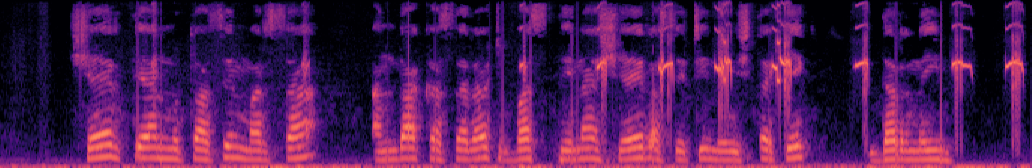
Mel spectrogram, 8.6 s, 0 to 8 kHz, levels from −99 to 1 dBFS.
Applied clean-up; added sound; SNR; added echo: none; Wild animals; 4 dB; none.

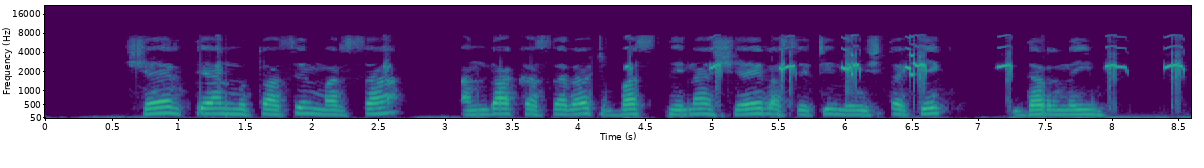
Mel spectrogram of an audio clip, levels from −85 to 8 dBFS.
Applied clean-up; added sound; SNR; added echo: neural mask model Resemble Enhance denoiser.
